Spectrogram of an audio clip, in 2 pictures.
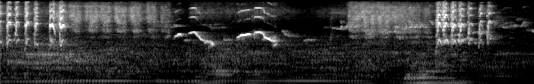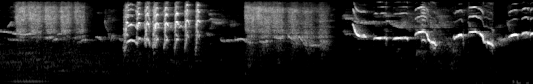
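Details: Oriental magpie-robin song used to lure and call a rival: varied bursts of buzzy, rasping notes alternating with sweet slurred whistles, loud and dense, with brief quiet gaps between phrases.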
